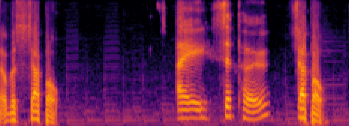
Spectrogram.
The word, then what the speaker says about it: Seppo: Seppo. Zeppo. No, S-E-P-P. Spell it.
